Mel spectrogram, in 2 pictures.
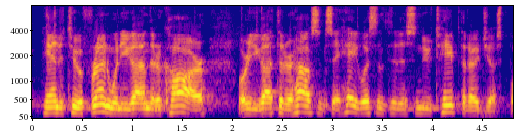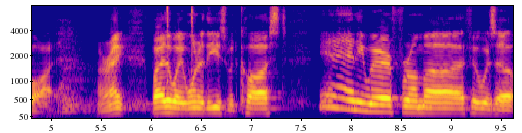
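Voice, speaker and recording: A man's voice: medium pitch, a little mellow. An American man giving a casual hands-on demonstration as an instructor, explaining plainly in small steps and checking in as he goes.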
